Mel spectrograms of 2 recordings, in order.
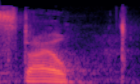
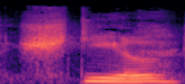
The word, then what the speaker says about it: Stihl: Is that how you say it? I always thought it was style. – It's Stihl. – Stihl. Let's be accurate. – Pronounce it right.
